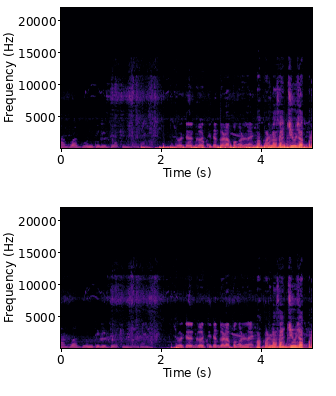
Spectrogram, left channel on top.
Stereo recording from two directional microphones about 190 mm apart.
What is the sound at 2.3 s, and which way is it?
Speech, 55° left (ahead or behind).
